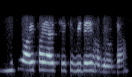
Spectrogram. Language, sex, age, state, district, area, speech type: Bengali, female, 30-45, West Bengal, Purba Medinipur, rural, conversation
